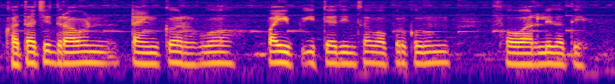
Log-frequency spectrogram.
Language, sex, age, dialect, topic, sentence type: Marathi, male, 51-55, Standard Marathi, agriculture, statement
